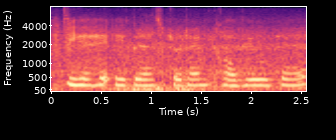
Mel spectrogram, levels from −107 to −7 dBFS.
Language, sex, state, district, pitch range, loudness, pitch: Hindi, female, Haryana, Rohtak, 210-225 Hz, -13 LUFS, 215 Hz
